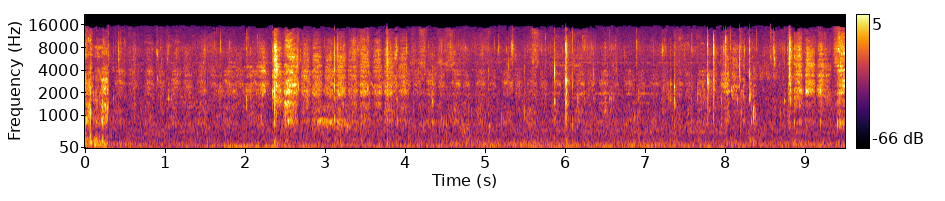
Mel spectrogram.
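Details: A pug panting in uneven, breathy bursts, with a few louder puffs standing out against a quiet low hum.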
